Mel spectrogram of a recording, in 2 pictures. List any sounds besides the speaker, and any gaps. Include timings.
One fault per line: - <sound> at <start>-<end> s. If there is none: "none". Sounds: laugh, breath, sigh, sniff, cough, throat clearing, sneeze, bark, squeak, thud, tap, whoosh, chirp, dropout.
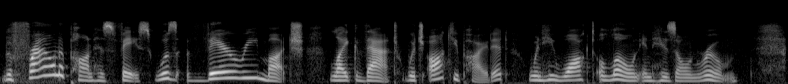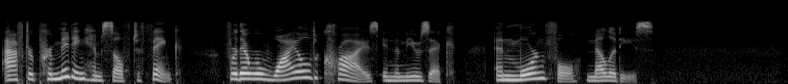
none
